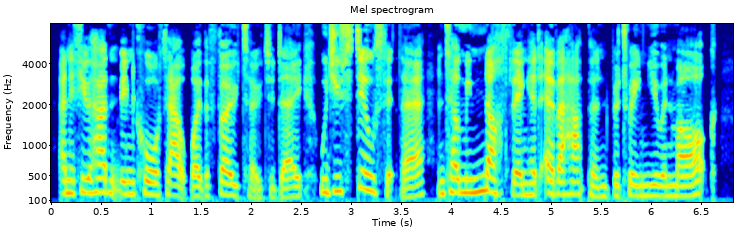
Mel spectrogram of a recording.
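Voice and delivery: loud, sneering challenge; bitter accusation. Acted. Jay accusing Sammy of lying about Mark, loud. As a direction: lay the accusation out coldly.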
